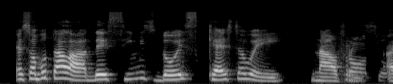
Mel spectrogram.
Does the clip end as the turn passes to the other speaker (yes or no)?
yes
